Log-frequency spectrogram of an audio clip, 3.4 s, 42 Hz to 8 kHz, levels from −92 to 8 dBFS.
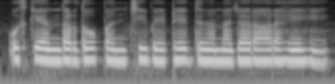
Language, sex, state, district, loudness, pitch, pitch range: Hindi, female, Rajasthan, Jaipur, -15 LUFS, 185 Hz, 180-190 Hz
